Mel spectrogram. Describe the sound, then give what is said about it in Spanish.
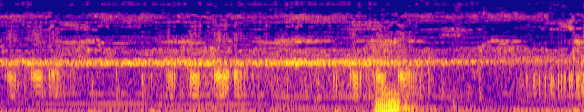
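Frogs croak amid a steady high-pitched trill of crickets in the jungle at night; repeated pulsing croaks run over the constant insect drone, with one louder, lower rasping call near the middle. “Ahí hay grillos, aquí ranas. Hay grillos, hay ranas.”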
